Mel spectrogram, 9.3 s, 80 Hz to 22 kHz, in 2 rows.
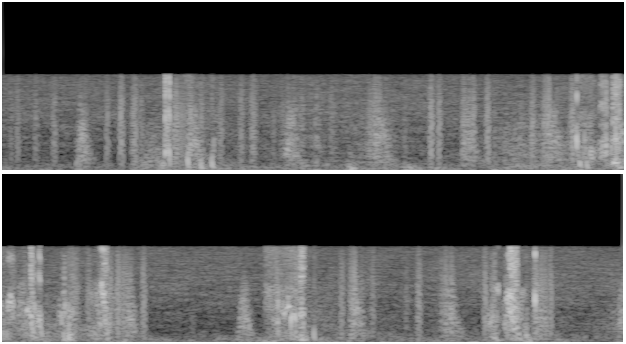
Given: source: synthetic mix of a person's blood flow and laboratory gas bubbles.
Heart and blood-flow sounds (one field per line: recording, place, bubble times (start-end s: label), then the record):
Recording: Doppler ultrasound of blood flow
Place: subclavian vein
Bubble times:
1.16-1.30 s: bubbles
1.36-1.63 s: bubbles
4.27-4.97 s: bubbles
5.08-5.56 s: bubbles
6.62-7.05 s: bubbles
8.28-8.71 s: bubbles
From the record:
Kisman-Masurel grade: 223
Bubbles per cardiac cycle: several, 3 to 8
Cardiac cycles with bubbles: 10 to 50%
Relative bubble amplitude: loud (0.450 to 0.775)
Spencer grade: 2 (many but less than half of the cardiac periods contain bubble signals, singularly or in groups)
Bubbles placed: anywhere in the cardiac cycle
